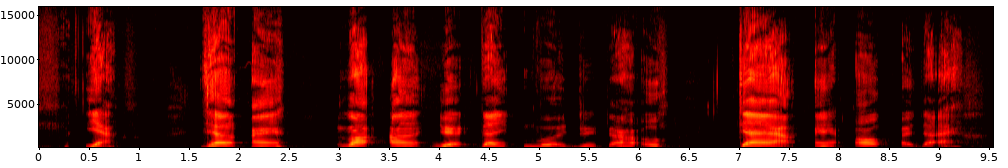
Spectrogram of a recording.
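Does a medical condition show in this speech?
Yes: cerebral palsy.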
